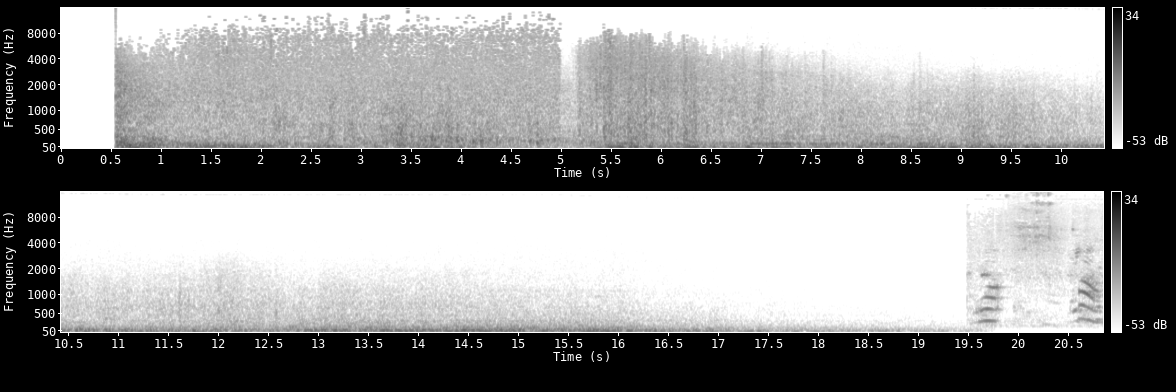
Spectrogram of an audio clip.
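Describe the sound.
A deep, powerful thunder crack outside bursts in suddenly, then rolls and rumbles loudly for many seconds before slowly fading; a second surge hits around five seconds in, and a voice starts speaking near the end.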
